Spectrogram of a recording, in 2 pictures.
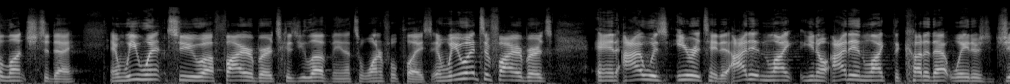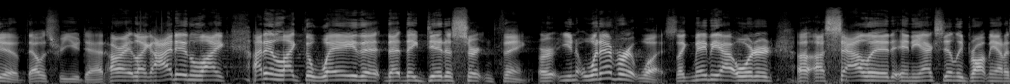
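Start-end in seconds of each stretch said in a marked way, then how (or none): none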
